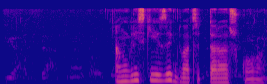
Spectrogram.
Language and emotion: Russian, neutral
